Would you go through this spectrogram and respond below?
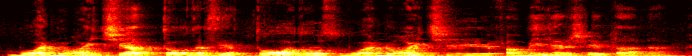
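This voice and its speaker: A woman's voice: medium pitch, darkish tone. Older Argentine woman, echoey and distant. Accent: Argentine Spanish. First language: Spanish. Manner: hesitant, many fillers and restarts. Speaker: guest speaker, university professor. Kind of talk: event talk. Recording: echoey room, distant mic.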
